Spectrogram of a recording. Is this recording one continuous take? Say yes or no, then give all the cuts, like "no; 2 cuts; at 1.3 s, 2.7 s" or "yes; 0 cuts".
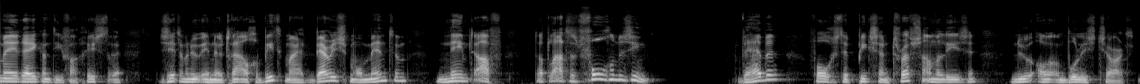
yes; 0 cuts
